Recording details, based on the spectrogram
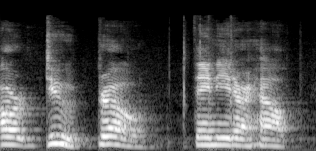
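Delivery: ordinary delivery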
